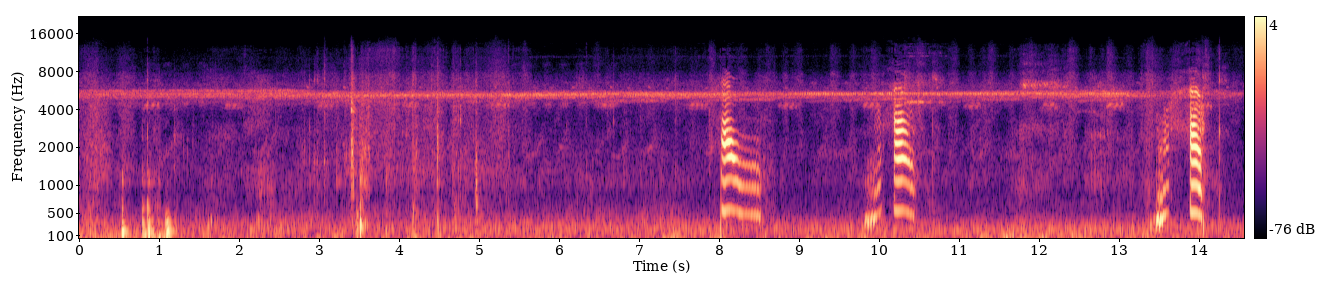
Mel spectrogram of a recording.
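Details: Stray cats met at a Japanese shrine, filmed on a GoPro: three separate plaintive meows, each rising then falling, spaced a couple of seconds apart, over soft rustling and a steady high electronic whine.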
